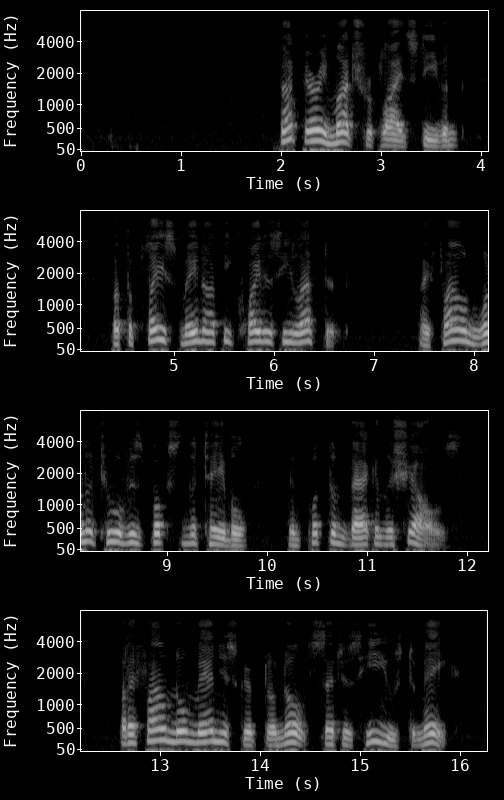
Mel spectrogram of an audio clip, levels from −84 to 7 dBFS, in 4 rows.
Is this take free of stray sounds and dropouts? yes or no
yes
